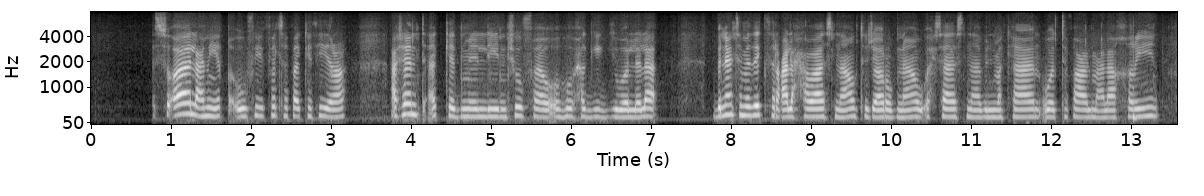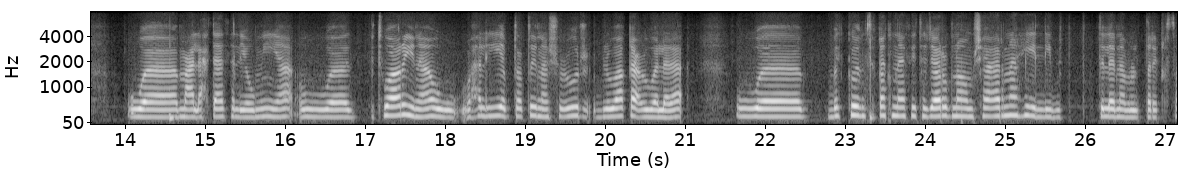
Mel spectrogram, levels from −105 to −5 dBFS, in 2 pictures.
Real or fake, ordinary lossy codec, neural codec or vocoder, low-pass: real; none; none; none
